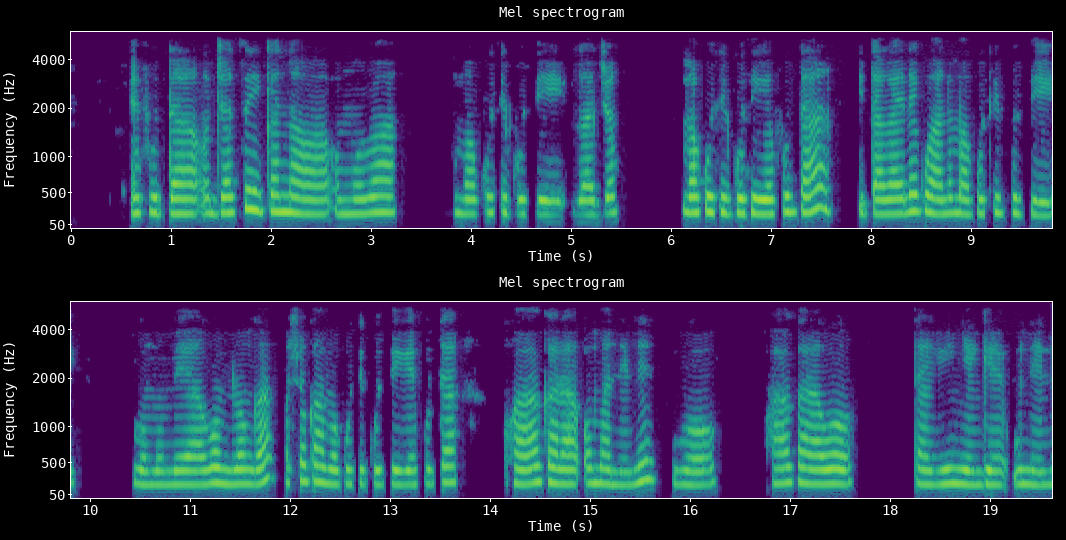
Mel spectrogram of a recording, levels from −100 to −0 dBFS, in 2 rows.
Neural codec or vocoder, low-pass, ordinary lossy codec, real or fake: none; 5.4 kHz; AAC, 48 kbps; real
